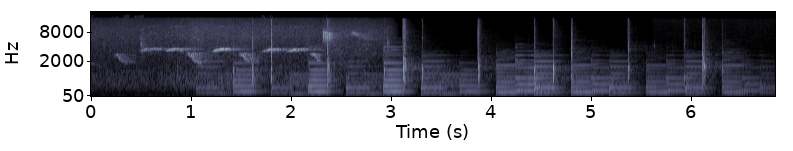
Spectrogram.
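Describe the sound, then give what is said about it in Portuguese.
Quick, sweeping bird whistles and chirps ring out over the first couple of seconds, layered on a bright plucked melody that carries on alone afterward with steady rhythmic notes. “Além, é claro, de ouvir também o seu lindo canto.”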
